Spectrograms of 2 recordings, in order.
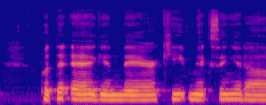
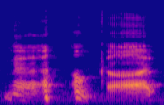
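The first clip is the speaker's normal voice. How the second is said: a much lower, hollow "Oh, God"; mock dread; 10 semitones lower, 4 dB quieter, much slower than usual. Host retells panicking over batter, low mock groan. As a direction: drop it down into mock doom. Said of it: "I'm just like".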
